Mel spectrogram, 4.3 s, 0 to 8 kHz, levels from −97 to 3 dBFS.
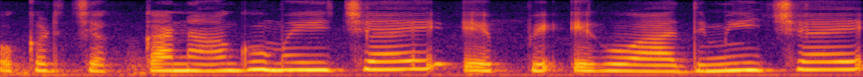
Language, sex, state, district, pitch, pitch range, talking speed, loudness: Maithili, female, Bihar, Madhepura, 265 Hz, 250-295 Hz, 155 wpm, -13 LUFS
